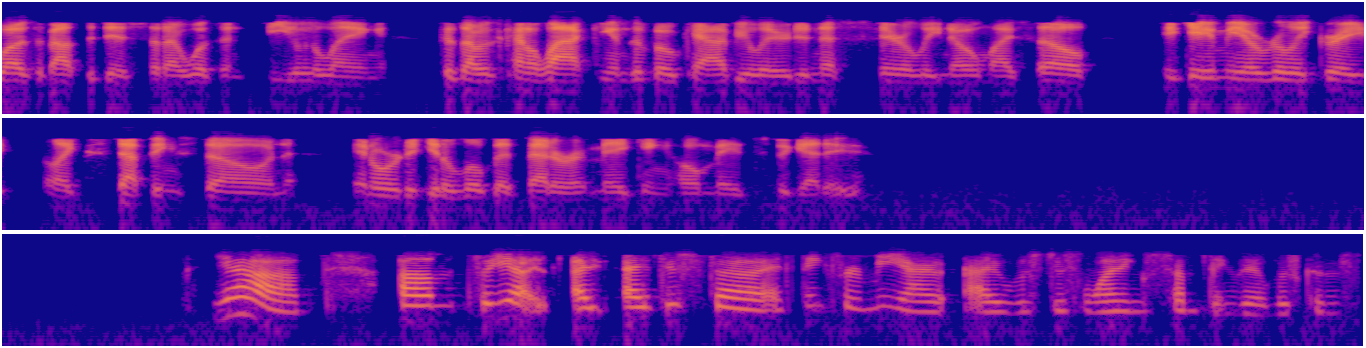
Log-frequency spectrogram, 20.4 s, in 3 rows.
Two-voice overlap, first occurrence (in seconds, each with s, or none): none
